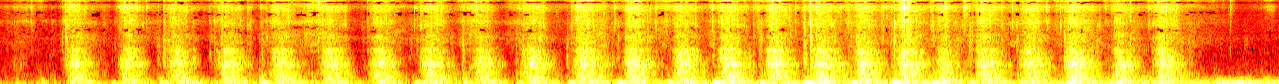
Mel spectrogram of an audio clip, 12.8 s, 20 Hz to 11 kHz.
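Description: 1956 Sturmey-Archer AG 3-speed Dynohub being spun by hand on its clamped axle, its shell and internals giving a rhythmic whirring clatter of about three pulses a second that starts about half a second in. The dynamo is generating as it turns, about 6 volts on the meter.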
